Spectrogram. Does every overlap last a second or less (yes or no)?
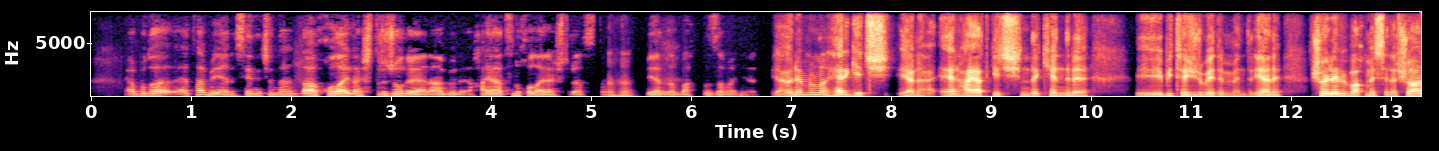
yes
